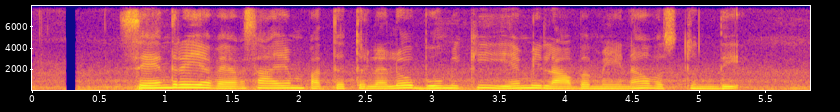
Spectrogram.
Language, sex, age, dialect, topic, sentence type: Telugu, female, 25-30, Southern, agriculture, question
